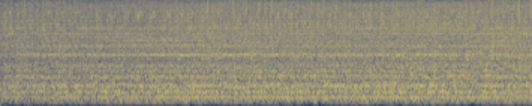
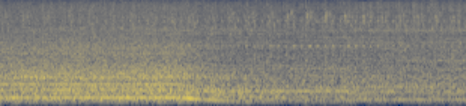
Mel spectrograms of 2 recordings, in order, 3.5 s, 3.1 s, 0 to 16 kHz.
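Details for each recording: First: Audi 100 Typ 44 2.3L NF engine at idle with faulty lambda sensor unplugged: smooth, even idle with steady hiss, no hunting; returns to mechanical base setting, 0 mA pressure actuator current instead of enriched idle over 1200 rpm. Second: Audi 100 Type 44 2.3 NF engine with faulty lambda sensor reading lean: sensor plugged into running engine, idle hum shifts then holds raised above 1200 rpm as control unit enriches via pressure actuator; unplugging sensor returns base idle.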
